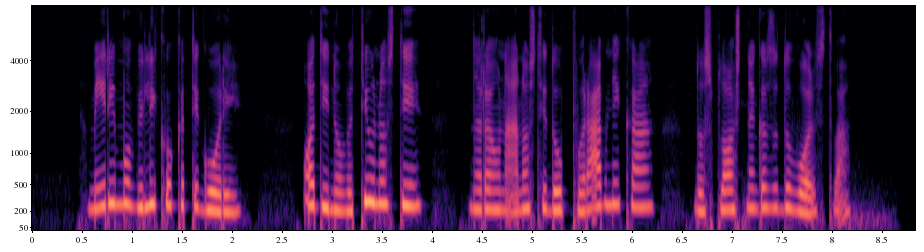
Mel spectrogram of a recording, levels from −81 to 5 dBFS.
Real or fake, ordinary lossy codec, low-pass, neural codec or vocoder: real; none; none; none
